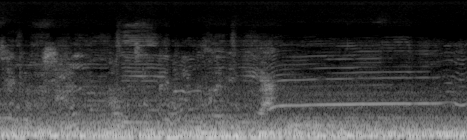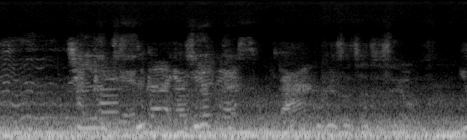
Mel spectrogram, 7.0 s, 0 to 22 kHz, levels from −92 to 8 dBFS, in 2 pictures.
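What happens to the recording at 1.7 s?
Nothing goes wrong at 1.7 s; the sound runs on cleanly through that moment with no dropout, click or other fault.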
